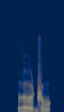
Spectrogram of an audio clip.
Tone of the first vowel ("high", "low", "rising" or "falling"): low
